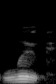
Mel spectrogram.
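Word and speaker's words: LIWC: count Li IWC and I know it doesn't sound or S appear to to be pronounced this way but we call this Li IWC Luke It's the Luke program and the Luke program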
